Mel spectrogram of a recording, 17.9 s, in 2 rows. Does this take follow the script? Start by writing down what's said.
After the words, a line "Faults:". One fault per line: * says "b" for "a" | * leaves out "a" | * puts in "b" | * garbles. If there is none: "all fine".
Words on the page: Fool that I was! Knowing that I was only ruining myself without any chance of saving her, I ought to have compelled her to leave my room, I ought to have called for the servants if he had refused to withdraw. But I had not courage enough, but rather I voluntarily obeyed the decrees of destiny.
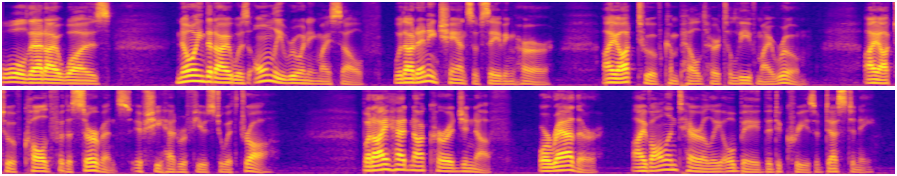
Fool that I was! Knowing that I was only ruining myself without any chance of saving her, I ought to have compelled her to leave my room, I ought to have called for the servants if she had refused to withdraw. But I had not courage enough, or rather I voluntarily obeyed the decrees of destiny.
Faults:
* says "she" for "he"
* says "or" for "but"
